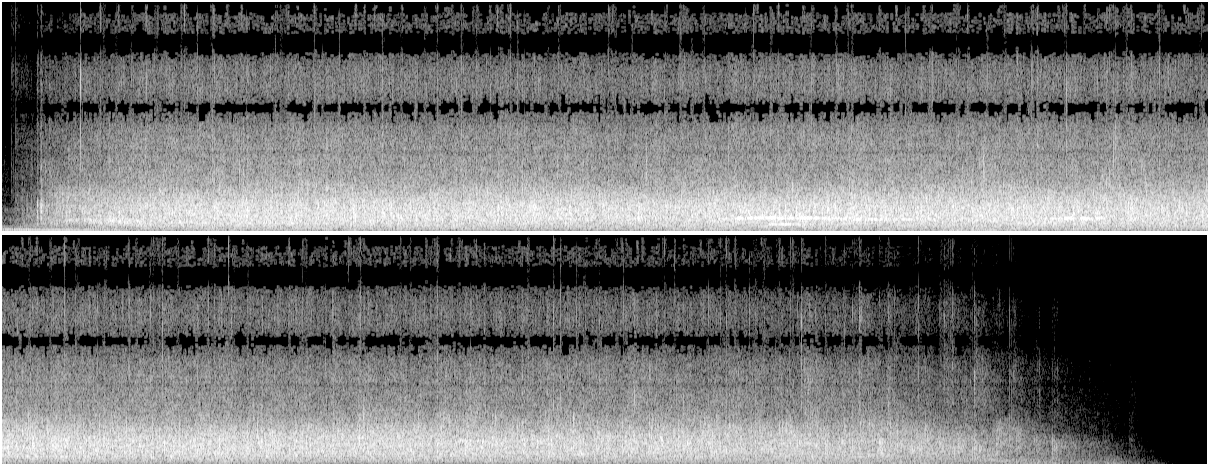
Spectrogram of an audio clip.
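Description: Audience applauding at the close of a band piece, steady for about twenty seconds, then fading out near the end.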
